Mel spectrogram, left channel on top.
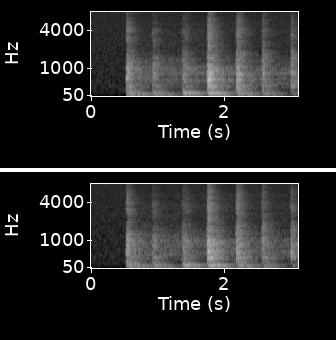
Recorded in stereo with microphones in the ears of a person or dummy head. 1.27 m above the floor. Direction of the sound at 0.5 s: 5° left (ahead or behind).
